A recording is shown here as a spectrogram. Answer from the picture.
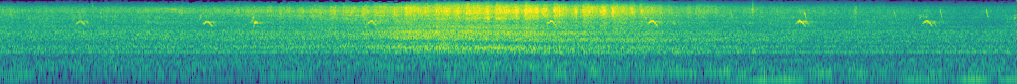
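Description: Outdoor street ambience: a steady low hum and rush that swells for a few seconds in the middle, like a vehicle passing, with a small bird chirping about once a second.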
